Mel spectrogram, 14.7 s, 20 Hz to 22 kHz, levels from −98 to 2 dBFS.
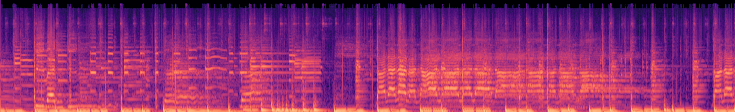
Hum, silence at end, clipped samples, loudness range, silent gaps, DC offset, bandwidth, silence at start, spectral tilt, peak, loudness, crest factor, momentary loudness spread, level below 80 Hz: none; 0 s; under 0.1%; 3 LU; none; under 0.1%; 15 kHz; 0 s; -5 dB/octave; 0 dBFS; -19 LUFS; 18 dB; 5 LU; -22 dBFS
